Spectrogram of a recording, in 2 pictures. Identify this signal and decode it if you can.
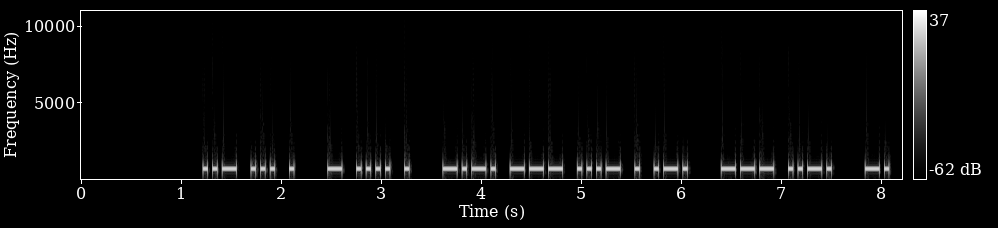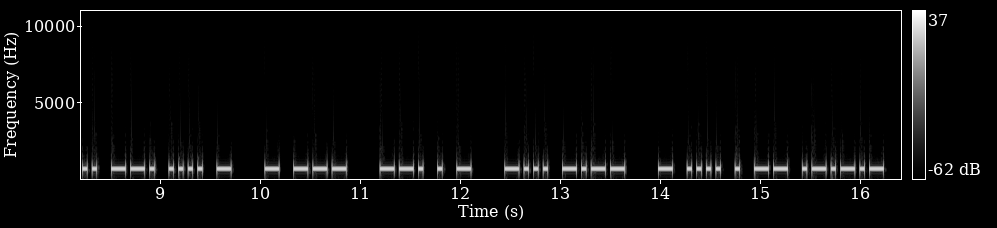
Morse code, heard as a keyed tone, about 25 wpm, 700 Hz. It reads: USE THE COVER OF NIGHT TO GET BY THEM.
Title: Sentences from Top 1000 Words - Review Part 1 - 25wpm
